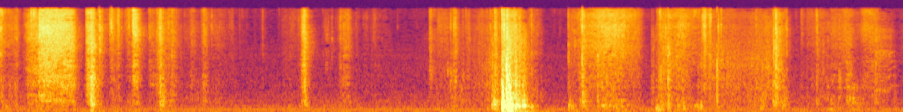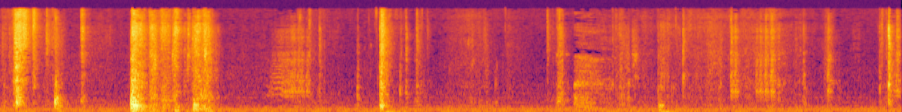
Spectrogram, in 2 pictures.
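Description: Cardboard boxes rustle and thump as they are moved and stacked.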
